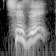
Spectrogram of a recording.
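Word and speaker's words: Chiswick: Then we have the ones with silent w Dalich Woolitch Greenwich Chisik Warick Avenue and Sabuk.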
